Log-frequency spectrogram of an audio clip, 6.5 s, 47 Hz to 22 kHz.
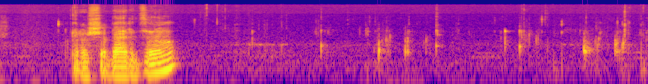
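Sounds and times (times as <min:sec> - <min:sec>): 
speech: 0:00.7 - 0:01.9
sipping water from a copper cup: 0:02.0 - 0:06.4.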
